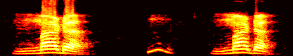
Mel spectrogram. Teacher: And when it occurs word finally, it is a different kind of vowel, which is a central unrounded vowel just below half open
